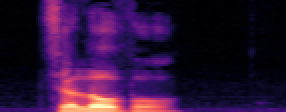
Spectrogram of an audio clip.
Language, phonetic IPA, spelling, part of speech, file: Polish, [t͡sɛˈlɔvɔ], celowo, adverb, Pl-celowo.ogg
